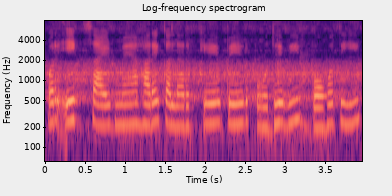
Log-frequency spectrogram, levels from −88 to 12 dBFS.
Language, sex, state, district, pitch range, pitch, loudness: Hindi, female, Chandigarh, Chandigarh, 215-240 Hz, 225 Hz, -16 LUFS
